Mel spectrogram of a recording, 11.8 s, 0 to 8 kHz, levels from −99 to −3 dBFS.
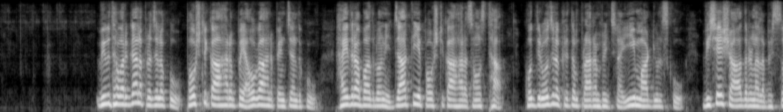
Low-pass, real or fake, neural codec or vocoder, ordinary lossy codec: none; fake; codec, 16 kHz, 4.8 kbps, FACodec; none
